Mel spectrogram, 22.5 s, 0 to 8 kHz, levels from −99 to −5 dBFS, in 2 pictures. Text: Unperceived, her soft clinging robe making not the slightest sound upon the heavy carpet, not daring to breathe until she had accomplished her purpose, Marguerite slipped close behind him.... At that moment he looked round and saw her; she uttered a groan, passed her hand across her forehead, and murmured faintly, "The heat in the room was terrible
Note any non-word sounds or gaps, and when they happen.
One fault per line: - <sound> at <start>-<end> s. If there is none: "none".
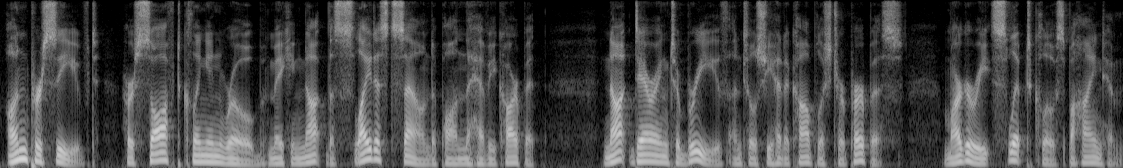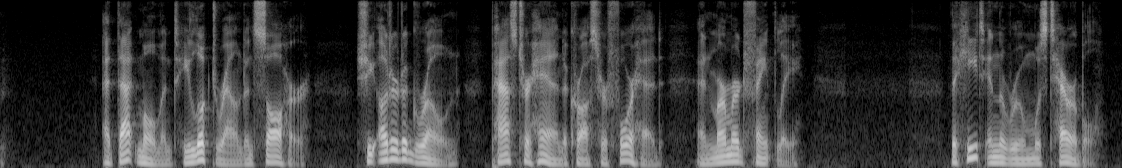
none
